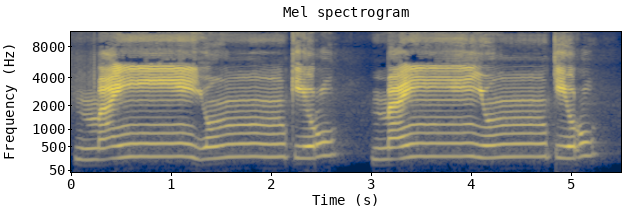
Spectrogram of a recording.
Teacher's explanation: کی آواز کو چھپایا، اخفا بھی کرنا ہے 2 سیکنڈ کا، پہلے نون کی آواز کو مرج کر دیا یا کے اندر، پھر نون کی آواز کو چھپایا کاف کے پاس جا کے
